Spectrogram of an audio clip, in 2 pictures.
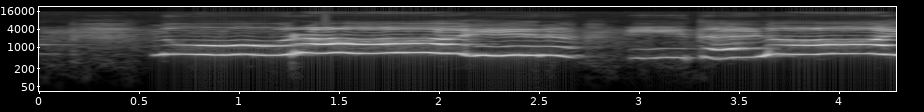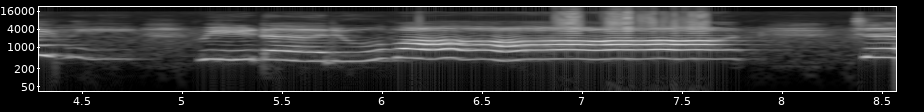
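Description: A young girl singing solo and unaccompanied, in three phrases with short breaks between them. The last phrase ends on a long held note, the loudest part.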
